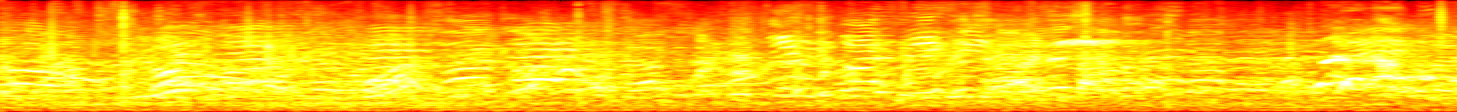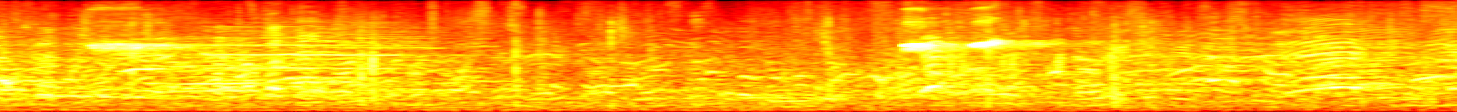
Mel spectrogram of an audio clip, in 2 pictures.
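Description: A ball thuds on a hard court as it bounces.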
